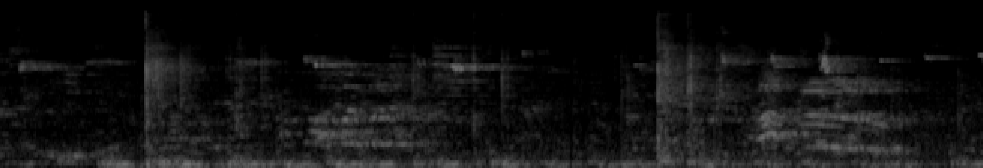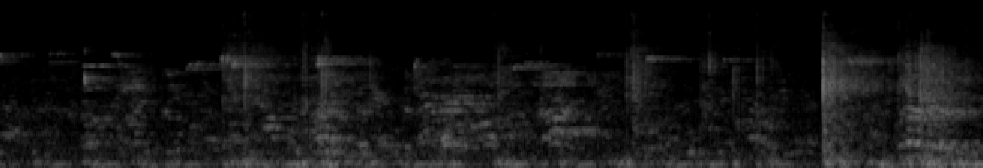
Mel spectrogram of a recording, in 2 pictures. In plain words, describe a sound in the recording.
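A volleyball smacks against hands.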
